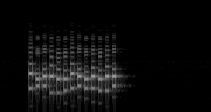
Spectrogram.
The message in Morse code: none

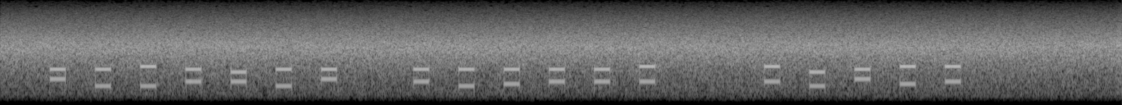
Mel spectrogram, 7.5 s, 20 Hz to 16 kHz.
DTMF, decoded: 0238720 825889 91069

